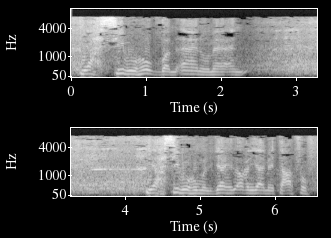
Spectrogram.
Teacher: قرأ بكسر السين في هذا الفعل المضارع الدال على الاستقبال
